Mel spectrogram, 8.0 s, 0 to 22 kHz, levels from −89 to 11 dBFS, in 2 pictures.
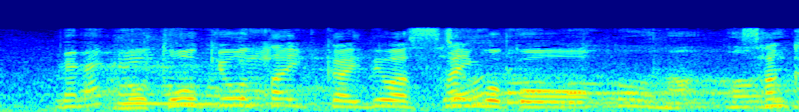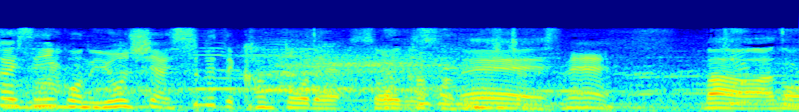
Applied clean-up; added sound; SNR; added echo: none; none; none; none.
